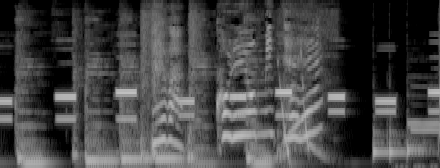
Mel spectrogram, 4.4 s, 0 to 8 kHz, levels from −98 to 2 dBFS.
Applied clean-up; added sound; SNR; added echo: classical method log-MMSE.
